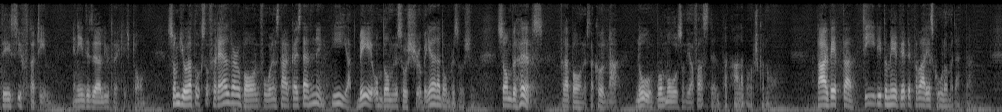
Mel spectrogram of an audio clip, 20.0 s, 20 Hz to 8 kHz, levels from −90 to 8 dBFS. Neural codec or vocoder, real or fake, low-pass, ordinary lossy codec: codec, 16 kHz, 0.5 kbps, X-Codec, WavLM features, trained on Multilingual LibriSpeech; fake; 7.2 kHz; MP3, 48 kbps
